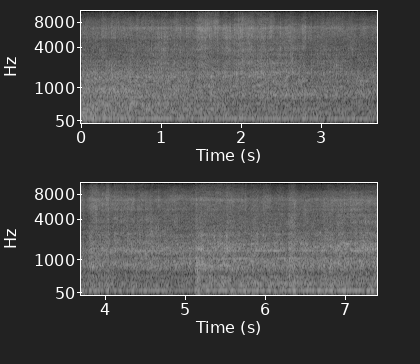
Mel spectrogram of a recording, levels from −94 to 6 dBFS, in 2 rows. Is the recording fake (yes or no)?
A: yes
